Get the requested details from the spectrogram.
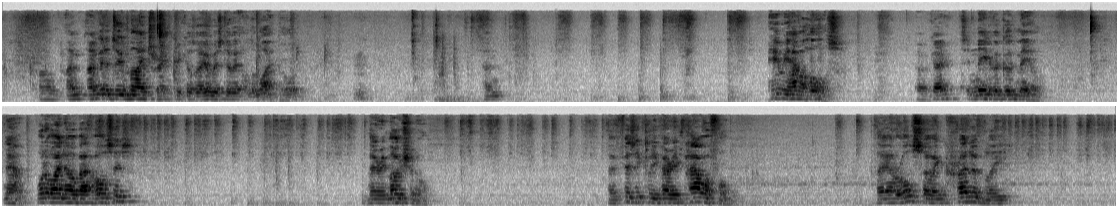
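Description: A middle-aged man speaks calmly, in bursts with pauses.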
